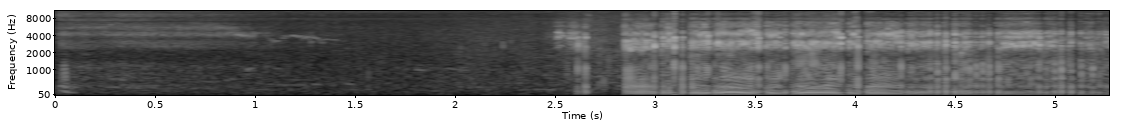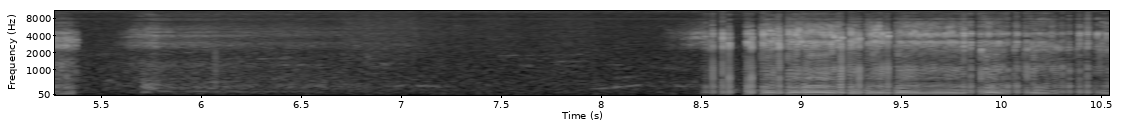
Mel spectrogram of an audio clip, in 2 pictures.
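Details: Loud, rattling, harsh snores from a sleeping yellow Labrador dog, two long noisy breaths with quieter breathing between them; snoring.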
